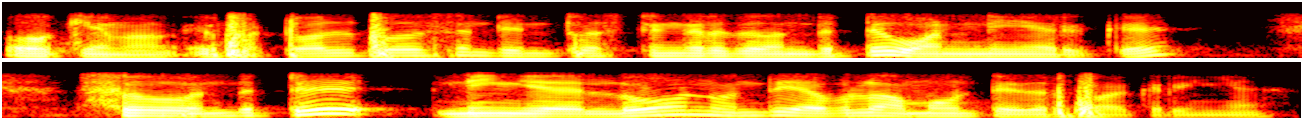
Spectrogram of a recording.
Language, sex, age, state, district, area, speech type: Tamil, male, 18-30, Tamil Nadu, Salem, rural, conversation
